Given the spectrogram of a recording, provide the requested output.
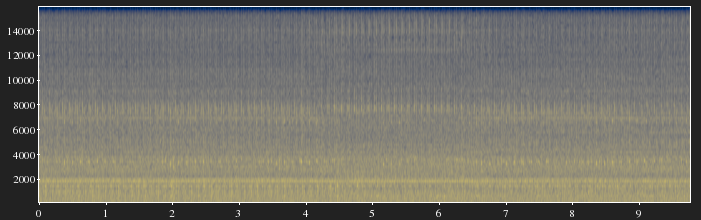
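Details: Ford Focus 3, 1.6 (125 hp) engine idling after a cold start: a fast, loose tinny rattle of roughly three ticks a second riding over the engine; source unclear, owner asking what it is.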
